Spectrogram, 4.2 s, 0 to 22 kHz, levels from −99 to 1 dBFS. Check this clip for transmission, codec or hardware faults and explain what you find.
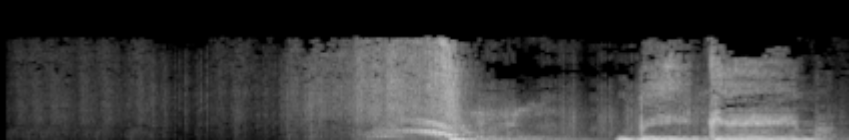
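Checking this clip turns up no faults to explain.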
